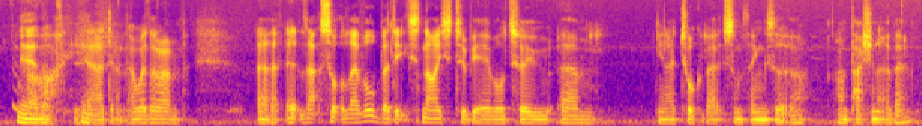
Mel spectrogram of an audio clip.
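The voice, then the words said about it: Northern English accent. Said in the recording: “your northern accent.”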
